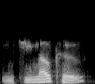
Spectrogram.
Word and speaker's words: Ichimoku: So, it's ichimoku. Ichimoku. Ichimoku. Now, I'm not sneezing. That's just how you pronounce it.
